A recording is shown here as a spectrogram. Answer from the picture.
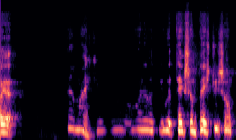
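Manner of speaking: softly offering a cookie, lightly voiced old man; low-spoken old mobster. Old mob boss offering young Mike a cookie, softly. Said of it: "They spoke very low".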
